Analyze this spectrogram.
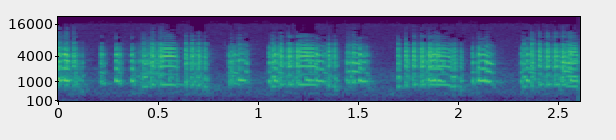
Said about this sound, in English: They make sounds that are like, or something. I don't know. Okay. I'll just cut in an actual sandhill crane.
